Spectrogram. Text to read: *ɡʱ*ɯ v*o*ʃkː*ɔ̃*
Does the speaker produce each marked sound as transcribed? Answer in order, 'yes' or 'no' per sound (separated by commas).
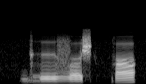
yes, yes, no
